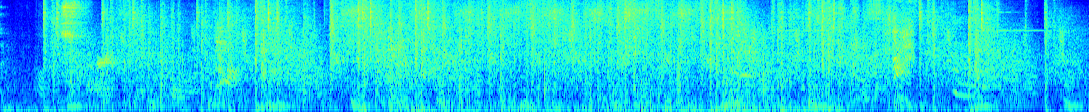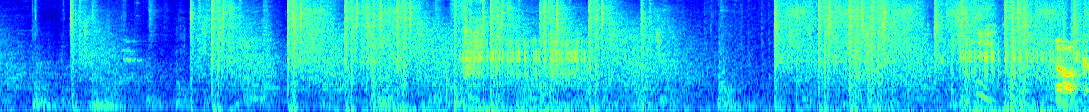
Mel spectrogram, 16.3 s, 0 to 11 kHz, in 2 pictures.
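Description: A gamma gun fires in Fallout 4, mixed with other gunfire into a dense, sustained barrage of rapid shots running the whole time under a voice.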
